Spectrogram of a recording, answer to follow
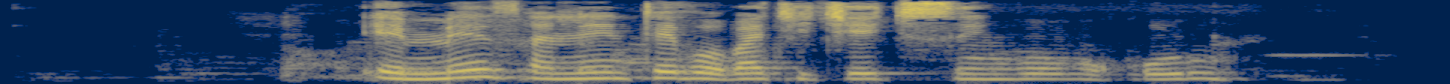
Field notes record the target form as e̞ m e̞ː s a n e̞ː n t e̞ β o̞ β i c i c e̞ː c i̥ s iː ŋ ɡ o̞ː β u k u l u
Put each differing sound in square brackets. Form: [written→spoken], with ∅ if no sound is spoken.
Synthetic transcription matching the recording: e̞ m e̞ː [s→z] a n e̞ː n t e̞ β o̞ β [i→a] c i c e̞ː c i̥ s iː ŋ ɡ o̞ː β u k u l u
